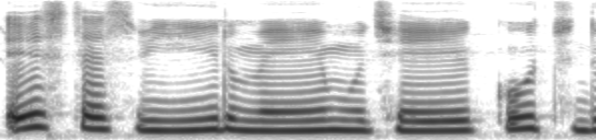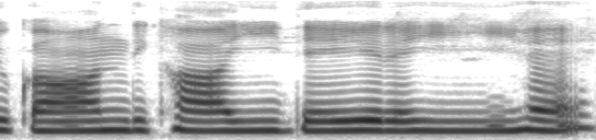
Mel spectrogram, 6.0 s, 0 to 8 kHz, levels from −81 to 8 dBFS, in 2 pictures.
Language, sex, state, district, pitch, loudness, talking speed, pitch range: Hindi, female, Madhya Pradesh, Katni, 215 Hz, -14 LUFS, 100 wpm, 205-225 Hz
